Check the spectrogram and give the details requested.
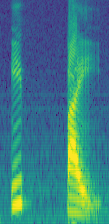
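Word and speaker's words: いっぱい: 대표음은 비읍이에요. 그래서 이빠이 이렇게 읽으시는 거예요.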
